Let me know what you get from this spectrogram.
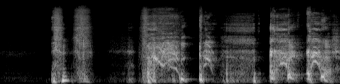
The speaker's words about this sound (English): Hey, the cough of the day is down, though.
